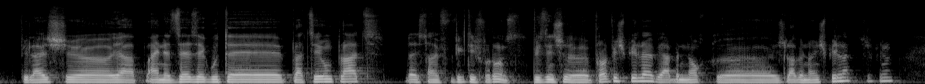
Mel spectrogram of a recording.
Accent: Târgu Jiu, Gorj, Romania; German is a second language; Meine Heimat ist Târgu Jiu, aber in eine Stadt, und wo ja, ich mag und ist einfach sehr, sehr schön.

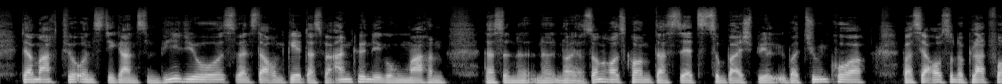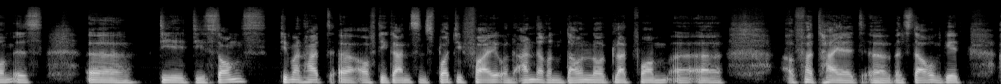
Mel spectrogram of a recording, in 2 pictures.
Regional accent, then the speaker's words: Saarland, Germany; now in London, United Kingdom; ich komme aus dem Saarland, na, da muss man nicht unbedingt hin, ne, wenn man aus London kommt. Und deswegen bin ich nach London gezogen, einfach nur wegen der Liebe.

